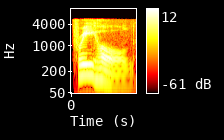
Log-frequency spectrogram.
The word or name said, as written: freehold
